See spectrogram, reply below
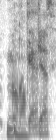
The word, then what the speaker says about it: Morgat: N'hésitez pas à visiter euh, les grottes de Morgat, je prononce bien Morgat.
